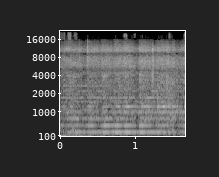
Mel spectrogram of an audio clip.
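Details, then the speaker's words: Propane bus-refuelling dispenser pump just activated, taking 10-15 seconds before ready to fuel: steady motor whine holding an even pitch over a constant hum; normal pump start. "On entend l'activation de la pompe et il va se mettre à rouler. On attend à peu près, ça prend 10-15 secondes avant qu'il soit prêt à avitailler."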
